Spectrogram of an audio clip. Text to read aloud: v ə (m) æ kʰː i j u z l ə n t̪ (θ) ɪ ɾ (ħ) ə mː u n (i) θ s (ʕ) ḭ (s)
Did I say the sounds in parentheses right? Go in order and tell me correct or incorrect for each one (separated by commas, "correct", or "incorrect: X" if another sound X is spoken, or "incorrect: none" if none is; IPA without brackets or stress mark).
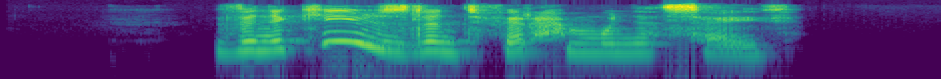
incorrect: n, incorrect: f, correct, incorrect: æ, correct, incorrect: θ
